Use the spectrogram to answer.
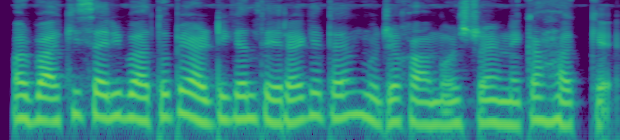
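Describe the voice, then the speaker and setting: A woman reading an audiobook and voicing a cheeky teenage girl who answers quickly and defensively. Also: mid-range voice, steady tone, dark tone, close to an everyday voice.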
